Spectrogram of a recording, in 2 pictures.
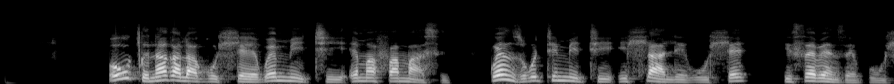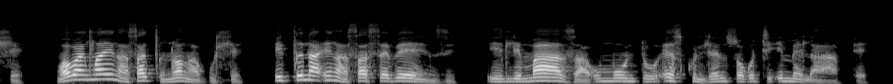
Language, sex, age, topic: North Ndebele, male, 50+, health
